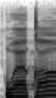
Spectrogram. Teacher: Huruf ku kita panjangkan dua harakat karena terdapat wau sukun di depannya.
